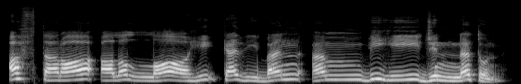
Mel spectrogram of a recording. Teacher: अगर मीम साकिन के बाद हरफ बा आ जाता है तो वहां पर गुन्ना होता है, और गुन्ना खफीफ जो कि नाक में हम आवाज छुपाते हैं, और उसकी जो हरकत होगी वो 2 से 3 सेकंड तक की होगी। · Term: इख्फा शफ़ी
